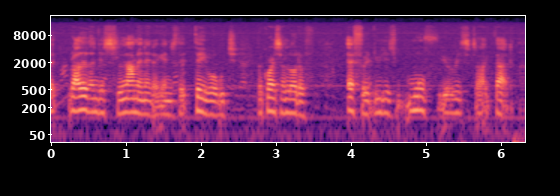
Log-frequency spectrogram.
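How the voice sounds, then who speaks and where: The speaker has a Spanish accent and moves at a fairly quick pace with ordinary pitch variation. Noticeable background noise runs underneath. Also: woman. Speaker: baking teacher. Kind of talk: tutorial. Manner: halting.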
